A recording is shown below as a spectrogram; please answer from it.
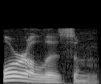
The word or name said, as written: oralism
